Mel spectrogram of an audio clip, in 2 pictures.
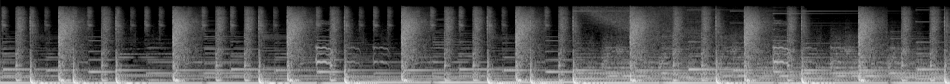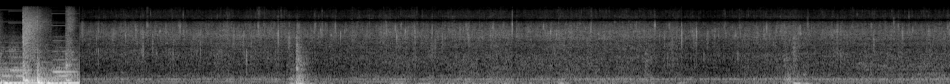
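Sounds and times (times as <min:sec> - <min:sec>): food sizzling in a skillet: 0:10.3 - 0:19.0.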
